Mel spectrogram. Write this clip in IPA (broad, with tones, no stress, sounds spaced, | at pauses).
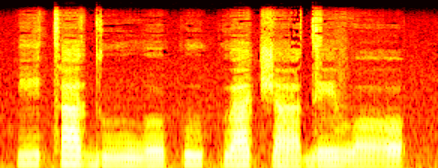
i˦ tʰ a˦ d uː˨ w o˨ p u˦ kʷ a˦ t͡ʃ aː˨ d e˦ v ɔ˨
